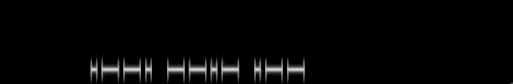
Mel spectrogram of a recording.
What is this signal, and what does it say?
Morse code, heard as a keyed tone, about 22 wpm, 700 Hz. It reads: PQW
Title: USA Call Sign Postfixes - 3 Letters 22wpm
